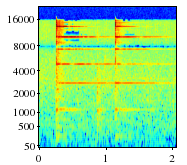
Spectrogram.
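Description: ThyssenKrupp freight elevator's arrival bell striking twice, about a second apart. Each strike is a bright metallic ding that rings on and fades. The bell is working.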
